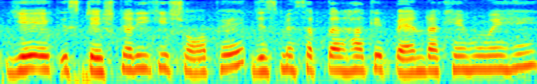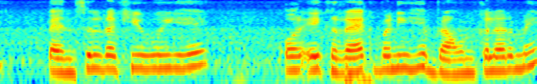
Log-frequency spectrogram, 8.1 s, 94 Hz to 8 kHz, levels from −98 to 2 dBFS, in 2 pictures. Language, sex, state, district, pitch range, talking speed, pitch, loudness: Hindi, female, Chhattisgarh, Sukma, 195-220 Hz, 195 wpm, 210 Hz, -20 LUFS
